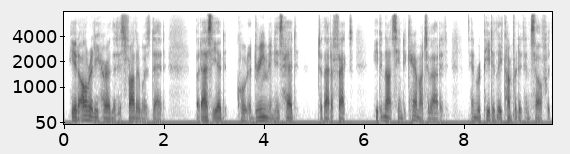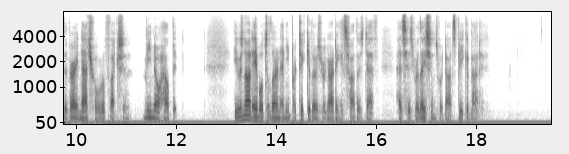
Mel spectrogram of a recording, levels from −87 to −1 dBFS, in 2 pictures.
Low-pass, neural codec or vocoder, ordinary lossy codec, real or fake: 7.2 kHz; autoencoder, 48 kHz, 32 numbers a frame, DAC-VAE, trained on Japanese speech; MP3, 64 kbps; fake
